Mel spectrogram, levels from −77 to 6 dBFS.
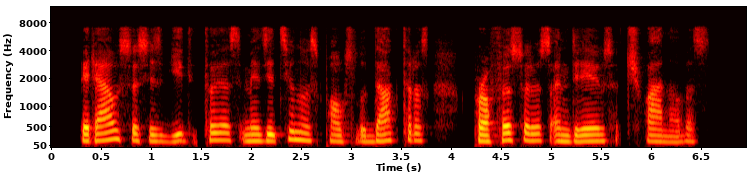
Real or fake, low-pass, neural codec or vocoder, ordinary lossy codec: fake; 7.2 kHz; codec, 16 kHz, 0.5 kbps, X-Codec, WavLM features, trained on Multilingual LibriSpeech; MP3, 48 kbps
